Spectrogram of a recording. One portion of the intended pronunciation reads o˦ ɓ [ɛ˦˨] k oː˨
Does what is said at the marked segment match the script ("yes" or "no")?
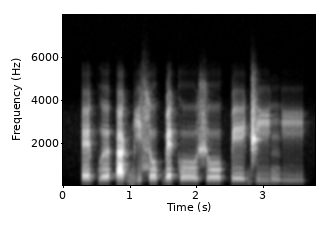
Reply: no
